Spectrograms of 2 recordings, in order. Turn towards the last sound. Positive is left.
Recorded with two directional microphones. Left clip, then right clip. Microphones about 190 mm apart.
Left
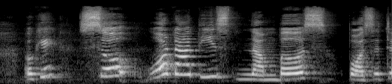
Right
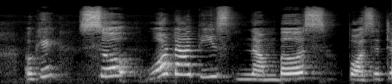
turn(degrees=15)  # may be behind; listen again after turning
